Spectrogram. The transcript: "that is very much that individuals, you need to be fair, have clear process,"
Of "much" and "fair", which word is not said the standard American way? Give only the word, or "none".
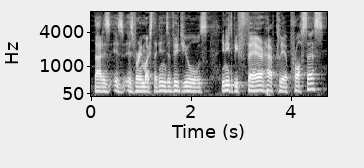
none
